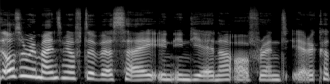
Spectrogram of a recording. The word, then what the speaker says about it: Versailles: reminds me of the versailles in indiana our friend erica told us about yeah but they pronounce it verse sales first oh yeah right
